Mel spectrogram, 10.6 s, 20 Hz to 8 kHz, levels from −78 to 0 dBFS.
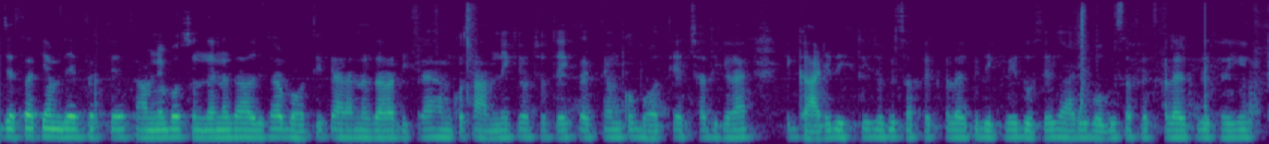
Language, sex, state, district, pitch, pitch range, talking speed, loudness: Hindi, male, Bihar, Jahanabad, 110 Hz, 110-115 Hz, 335 wpm, -34 LUFS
